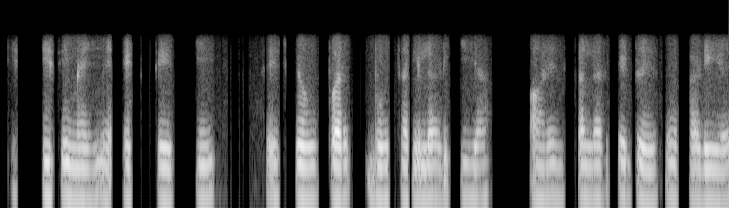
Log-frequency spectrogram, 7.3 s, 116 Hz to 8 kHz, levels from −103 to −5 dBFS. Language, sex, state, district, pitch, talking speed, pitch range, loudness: Hindi, male, Bihar, Jamui, 135 Hz, 155 wpm, 135-140 Hz, -24 LUFS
